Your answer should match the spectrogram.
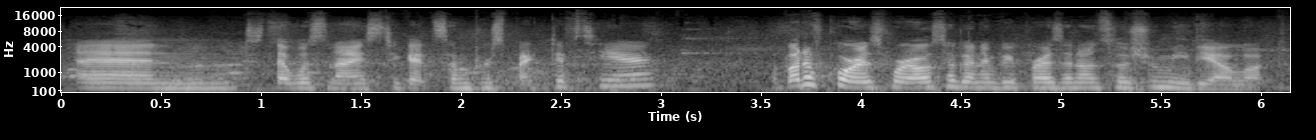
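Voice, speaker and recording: A woman's voice: mid-range voice, fairly quick, pushed and bright, rough recording. A young woman, chatting about her studies and journalism work. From Germany. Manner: chatty, thinks aloud. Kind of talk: casual interview answers.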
